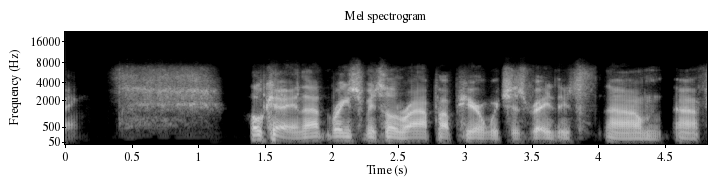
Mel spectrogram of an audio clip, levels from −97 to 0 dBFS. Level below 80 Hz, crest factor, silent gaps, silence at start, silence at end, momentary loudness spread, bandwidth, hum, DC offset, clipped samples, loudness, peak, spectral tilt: -66 dBFS; 20 dB; none; 0 s; 0 s; 14 LU; 8 kHz; none; under 0.1%; under 0.1%; -23 LUFS; -4 dBFS; -4 dB/octave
